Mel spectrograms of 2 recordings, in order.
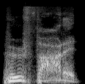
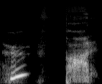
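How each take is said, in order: First: Loud, higher showman announce of the title; segment title announcement. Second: Breathy secret whisper of the title. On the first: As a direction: sell the segment name like a TV host. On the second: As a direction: murmur it like a naughty secret. Repeating the segment title. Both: Acted.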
